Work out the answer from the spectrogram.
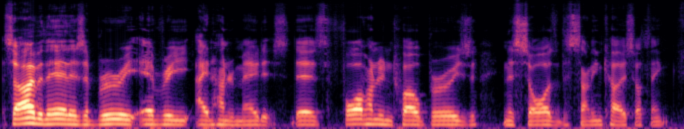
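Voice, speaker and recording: A young Australian man tells a long, casual story, rambling and dropping the odd swear word. His voice comes through smooth and clear at an ordinary middle pitch. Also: level tone, fairly quick. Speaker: brewery co-founder guest.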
